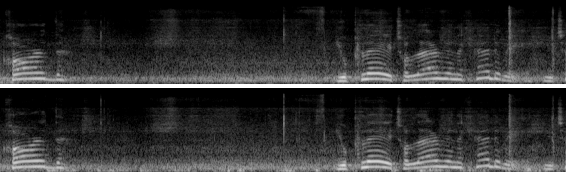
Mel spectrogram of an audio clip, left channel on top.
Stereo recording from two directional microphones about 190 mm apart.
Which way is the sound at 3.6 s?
5° right (ahead or behind).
